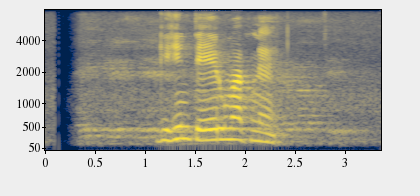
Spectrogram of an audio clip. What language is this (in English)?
Sinhala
